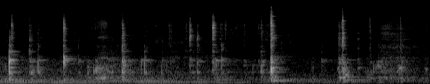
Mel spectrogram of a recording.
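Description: Irregular metal clicks and taps of a screwdriver working against the spring hardware of a Land Rover LR4/LR3's rear parking brake shoes, prying a part up and out; two sharper clicks come a little past the middle.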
